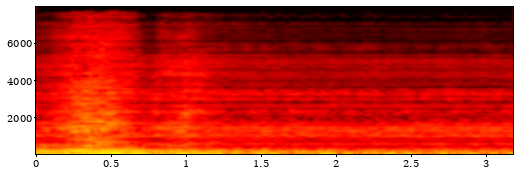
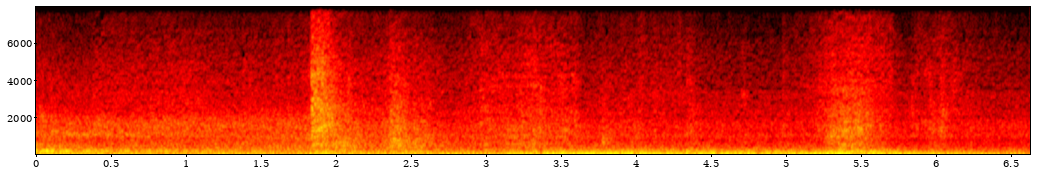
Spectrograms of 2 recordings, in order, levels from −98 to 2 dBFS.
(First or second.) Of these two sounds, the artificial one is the first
